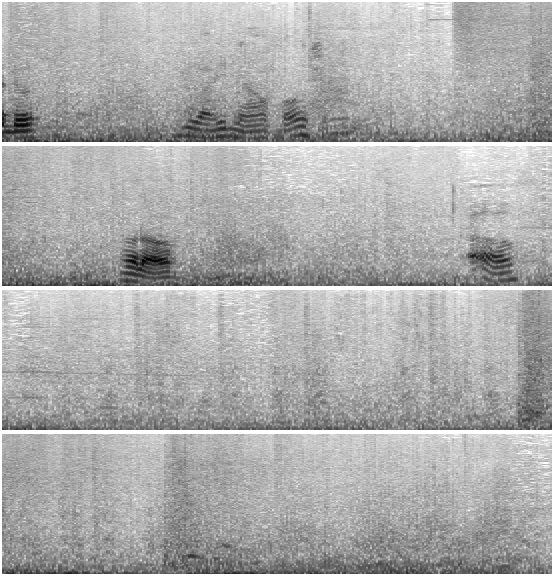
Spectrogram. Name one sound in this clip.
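A burning creature growls and roars.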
